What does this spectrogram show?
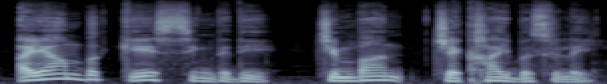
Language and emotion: Manipuri, neutral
